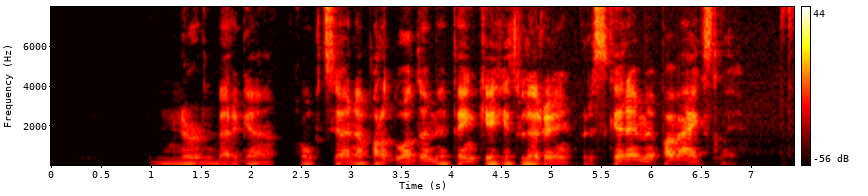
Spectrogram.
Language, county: Lithuanian, Utena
